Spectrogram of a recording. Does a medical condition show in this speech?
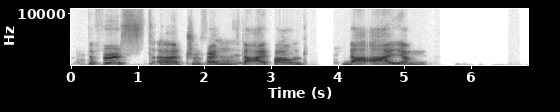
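Yes: cerebral palsy.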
